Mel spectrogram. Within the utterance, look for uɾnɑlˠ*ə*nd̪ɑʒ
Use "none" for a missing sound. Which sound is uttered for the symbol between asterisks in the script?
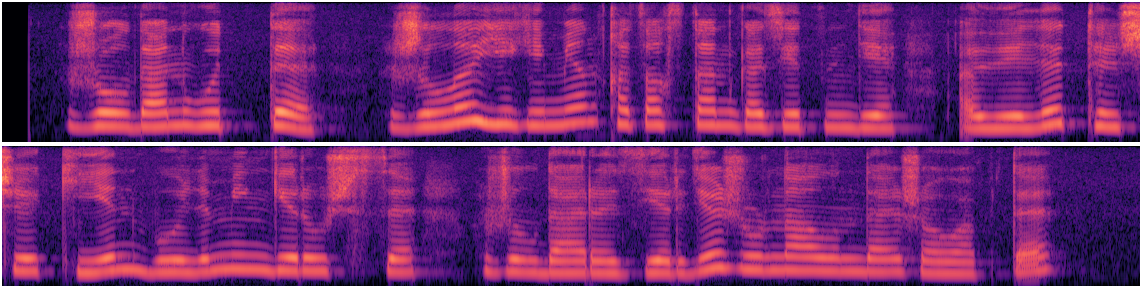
ə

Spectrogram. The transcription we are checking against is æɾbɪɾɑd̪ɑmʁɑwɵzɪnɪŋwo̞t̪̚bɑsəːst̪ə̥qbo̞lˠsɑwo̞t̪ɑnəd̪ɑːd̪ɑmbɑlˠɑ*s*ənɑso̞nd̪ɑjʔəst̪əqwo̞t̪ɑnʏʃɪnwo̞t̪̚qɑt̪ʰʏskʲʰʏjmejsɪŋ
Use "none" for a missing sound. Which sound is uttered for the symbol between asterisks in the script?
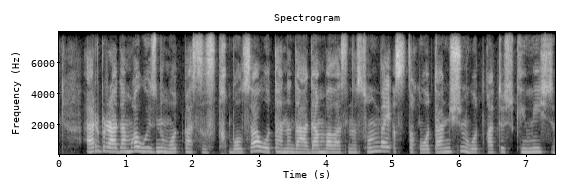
s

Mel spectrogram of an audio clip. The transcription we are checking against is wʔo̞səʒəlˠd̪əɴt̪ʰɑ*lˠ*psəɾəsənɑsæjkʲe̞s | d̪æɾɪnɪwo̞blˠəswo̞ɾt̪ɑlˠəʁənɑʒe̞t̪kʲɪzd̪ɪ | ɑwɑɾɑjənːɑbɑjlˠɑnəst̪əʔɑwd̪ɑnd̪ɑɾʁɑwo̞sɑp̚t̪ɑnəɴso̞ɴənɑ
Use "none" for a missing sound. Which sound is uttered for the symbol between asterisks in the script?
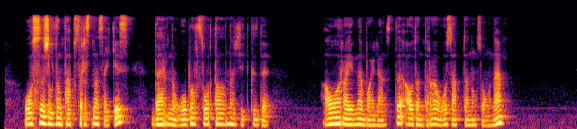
none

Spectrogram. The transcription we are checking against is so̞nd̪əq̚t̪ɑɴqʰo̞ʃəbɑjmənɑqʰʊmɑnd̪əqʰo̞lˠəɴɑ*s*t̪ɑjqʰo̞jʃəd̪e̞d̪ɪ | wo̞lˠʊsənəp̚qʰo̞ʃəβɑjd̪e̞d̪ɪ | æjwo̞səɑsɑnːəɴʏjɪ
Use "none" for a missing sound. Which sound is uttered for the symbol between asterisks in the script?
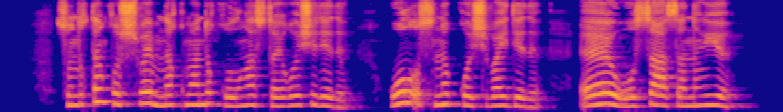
s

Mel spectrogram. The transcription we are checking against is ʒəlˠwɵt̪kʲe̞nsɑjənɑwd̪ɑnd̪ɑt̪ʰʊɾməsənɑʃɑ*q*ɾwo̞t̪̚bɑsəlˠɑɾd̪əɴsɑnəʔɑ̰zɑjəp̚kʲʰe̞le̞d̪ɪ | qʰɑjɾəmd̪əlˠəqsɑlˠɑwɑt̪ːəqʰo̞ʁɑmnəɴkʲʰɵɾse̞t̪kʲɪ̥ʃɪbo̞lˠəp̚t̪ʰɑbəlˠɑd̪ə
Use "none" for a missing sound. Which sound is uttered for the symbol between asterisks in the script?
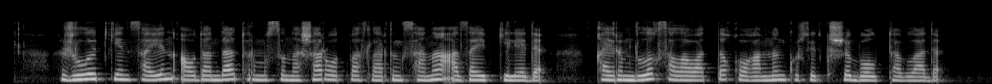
none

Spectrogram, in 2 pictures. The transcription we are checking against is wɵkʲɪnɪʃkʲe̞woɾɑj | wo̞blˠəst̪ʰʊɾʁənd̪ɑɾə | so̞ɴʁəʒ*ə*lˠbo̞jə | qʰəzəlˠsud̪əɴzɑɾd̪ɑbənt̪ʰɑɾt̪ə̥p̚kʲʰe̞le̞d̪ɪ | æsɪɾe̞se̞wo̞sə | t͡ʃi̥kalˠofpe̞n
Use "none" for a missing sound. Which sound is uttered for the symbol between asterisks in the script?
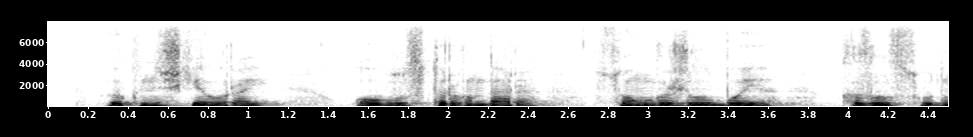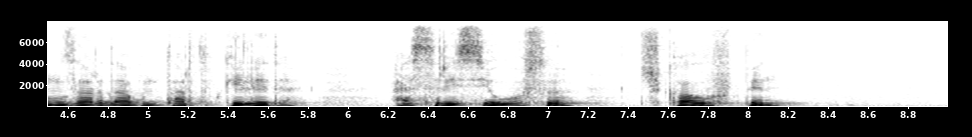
ə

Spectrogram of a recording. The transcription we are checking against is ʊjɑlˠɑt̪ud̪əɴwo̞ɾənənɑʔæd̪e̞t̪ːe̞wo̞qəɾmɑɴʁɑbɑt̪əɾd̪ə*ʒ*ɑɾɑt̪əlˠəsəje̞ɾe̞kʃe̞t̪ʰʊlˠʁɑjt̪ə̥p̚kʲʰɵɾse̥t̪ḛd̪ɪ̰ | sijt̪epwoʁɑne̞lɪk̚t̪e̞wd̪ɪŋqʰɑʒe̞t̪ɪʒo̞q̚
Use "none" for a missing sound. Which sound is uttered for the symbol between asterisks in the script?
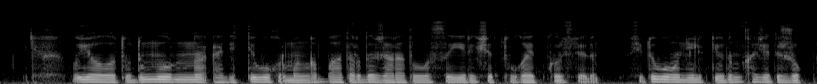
ʒ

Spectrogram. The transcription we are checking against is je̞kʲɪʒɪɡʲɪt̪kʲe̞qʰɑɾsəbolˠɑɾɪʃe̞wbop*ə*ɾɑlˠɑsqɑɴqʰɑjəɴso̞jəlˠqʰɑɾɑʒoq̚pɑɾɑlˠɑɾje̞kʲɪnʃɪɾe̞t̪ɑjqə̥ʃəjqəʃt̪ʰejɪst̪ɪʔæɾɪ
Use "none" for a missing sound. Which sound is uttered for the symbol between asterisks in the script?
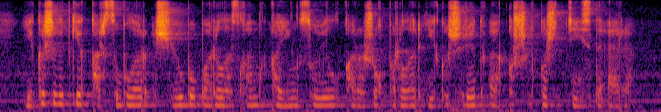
ɑ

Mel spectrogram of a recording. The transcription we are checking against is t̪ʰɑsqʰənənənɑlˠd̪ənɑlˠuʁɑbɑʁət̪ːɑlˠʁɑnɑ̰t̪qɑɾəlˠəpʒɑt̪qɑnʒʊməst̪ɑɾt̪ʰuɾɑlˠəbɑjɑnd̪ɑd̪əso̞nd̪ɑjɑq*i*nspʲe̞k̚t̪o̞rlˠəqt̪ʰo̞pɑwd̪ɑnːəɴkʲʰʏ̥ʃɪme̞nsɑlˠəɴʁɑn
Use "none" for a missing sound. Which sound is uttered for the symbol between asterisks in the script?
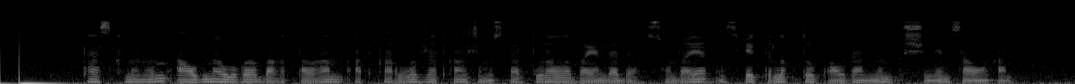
i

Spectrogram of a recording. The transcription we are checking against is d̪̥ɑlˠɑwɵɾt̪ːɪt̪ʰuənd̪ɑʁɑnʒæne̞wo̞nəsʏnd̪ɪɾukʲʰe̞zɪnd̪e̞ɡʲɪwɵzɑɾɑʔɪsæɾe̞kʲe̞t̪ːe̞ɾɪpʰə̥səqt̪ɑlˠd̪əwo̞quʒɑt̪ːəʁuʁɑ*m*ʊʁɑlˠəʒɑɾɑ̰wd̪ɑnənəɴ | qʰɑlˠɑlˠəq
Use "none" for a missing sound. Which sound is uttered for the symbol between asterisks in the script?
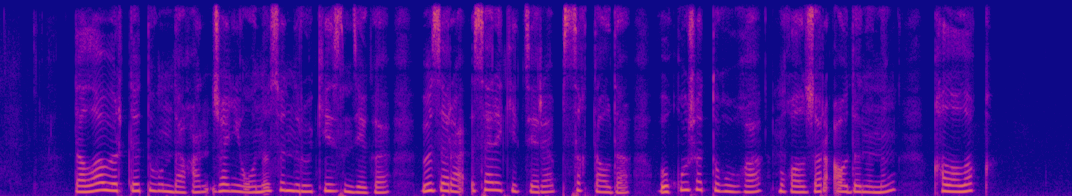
m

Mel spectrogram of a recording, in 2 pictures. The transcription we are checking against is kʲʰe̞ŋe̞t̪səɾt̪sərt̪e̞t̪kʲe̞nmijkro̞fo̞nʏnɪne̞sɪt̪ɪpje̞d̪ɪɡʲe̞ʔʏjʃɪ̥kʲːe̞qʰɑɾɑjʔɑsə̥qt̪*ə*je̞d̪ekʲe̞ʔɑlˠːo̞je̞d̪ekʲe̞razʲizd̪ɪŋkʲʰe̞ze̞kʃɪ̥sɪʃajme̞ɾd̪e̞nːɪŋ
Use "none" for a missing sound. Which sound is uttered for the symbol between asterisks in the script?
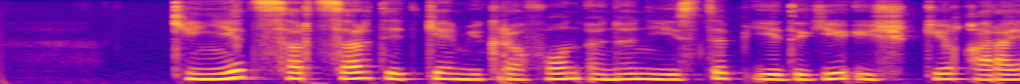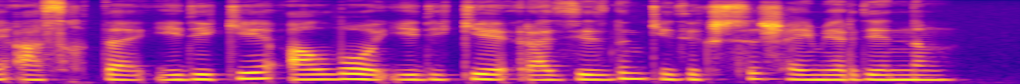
ə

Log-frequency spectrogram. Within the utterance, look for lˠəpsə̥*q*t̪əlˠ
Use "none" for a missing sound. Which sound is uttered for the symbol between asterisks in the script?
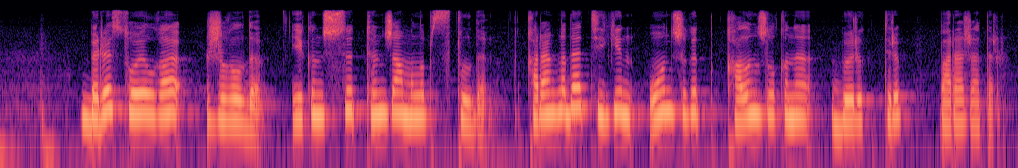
none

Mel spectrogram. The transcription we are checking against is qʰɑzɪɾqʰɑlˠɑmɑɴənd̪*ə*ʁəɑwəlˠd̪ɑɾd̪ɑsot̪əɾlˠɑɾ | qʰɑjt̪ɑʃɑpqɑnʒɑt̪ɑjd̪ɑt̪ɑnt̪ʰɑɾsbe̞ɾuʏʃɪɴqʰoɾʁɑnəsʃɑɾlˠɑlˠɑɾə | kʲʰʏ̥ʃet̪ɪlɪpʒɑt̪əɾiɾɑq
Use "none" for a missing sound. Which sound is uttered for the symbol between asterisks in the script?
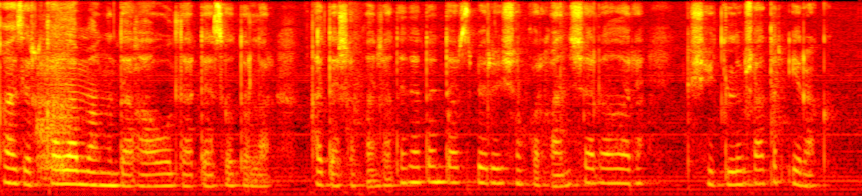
ɑ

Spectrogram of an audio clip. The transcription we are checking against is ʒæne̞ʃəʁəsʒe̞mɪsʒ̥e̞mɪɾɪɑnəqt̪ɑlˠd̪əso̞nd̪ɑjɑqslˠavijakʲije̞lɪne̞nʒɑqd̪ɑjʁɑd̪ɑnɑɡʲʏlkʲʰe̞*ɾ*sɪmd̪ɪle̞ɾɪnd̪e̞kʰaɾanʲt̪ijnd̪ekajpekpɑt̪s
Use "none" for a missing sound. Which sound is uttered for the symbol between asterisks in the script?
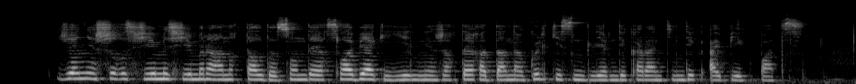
none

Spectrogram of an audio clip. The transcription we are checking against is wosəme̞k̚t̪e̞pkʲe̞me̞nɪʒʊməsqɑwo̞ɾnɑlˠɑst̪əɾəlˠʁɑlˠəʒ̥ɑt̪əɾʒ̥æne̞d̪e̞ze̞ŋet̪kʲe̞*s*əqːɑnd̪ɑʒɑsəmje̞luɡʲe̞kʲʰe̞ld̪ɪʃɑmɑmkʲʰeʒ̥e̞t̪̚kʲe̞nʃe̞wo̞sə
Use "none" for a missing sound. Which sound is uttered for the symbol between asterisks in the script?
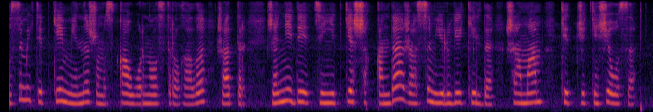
ʃ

